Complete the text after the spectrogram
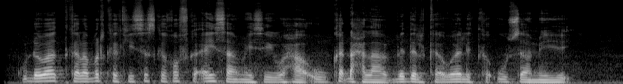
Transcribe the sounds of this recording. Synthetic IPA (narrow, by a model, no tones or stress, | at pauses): kʰʊɖɐwaːd̪kʰɐlɛbɐrkʰɐkʰiːsɐskʰɐqɔfkʰɐʔɛjsaːmɛjsɛjwɑħɑʔuːkʰɐɖɑħlaːbɐðɛlkʰɐwaːlɪd̪̥kʰɐʔuːsaːmɛːjɛj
